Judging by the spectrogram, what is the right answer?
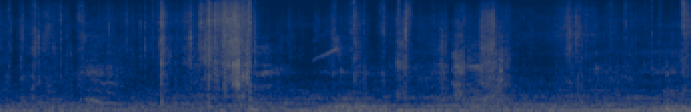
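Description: Dry grass and kindling smouldering on hot campfire coals, giving irregular small crackles, with a louder rustle about two seconds in; the smoking tinder is close to catching flame.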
